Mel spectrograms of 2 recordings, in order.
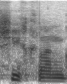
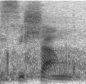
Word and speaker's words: Sihlangu: Is it pronounced Shihlangu or Sihlangu? Sihlangu. Sihlangu. I was several of your experts, not your experts, your officers yesterday were using Shihlangu.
